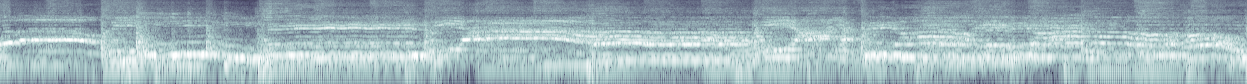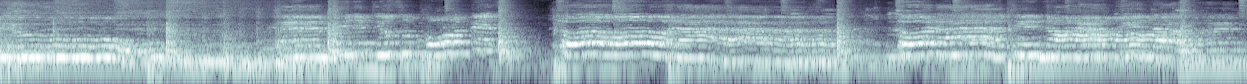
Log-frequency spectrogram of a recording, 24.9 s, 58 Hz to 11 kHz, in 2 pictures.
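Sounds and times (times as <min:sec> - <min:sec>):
choir singing: 0:00.0 - 0:14.5
regular beat: 0:00.0 - 0:19.4.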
